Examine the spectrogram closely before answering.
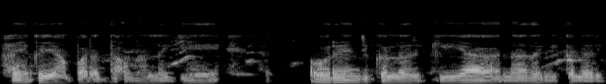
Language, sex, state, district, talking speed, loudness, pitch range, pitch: Garhwali, male, Uttarakhand, Uttarkashi, 100 wpm, -27 LUFS, 90-95 Hz, 95 Hz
